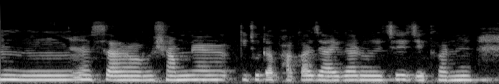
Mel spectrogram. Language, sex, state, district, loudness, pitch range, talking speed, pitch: Bengali, female, Odisha, Khordha, -15 LUFS, 200-210 Hz, 95 wpm, 205 Hz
